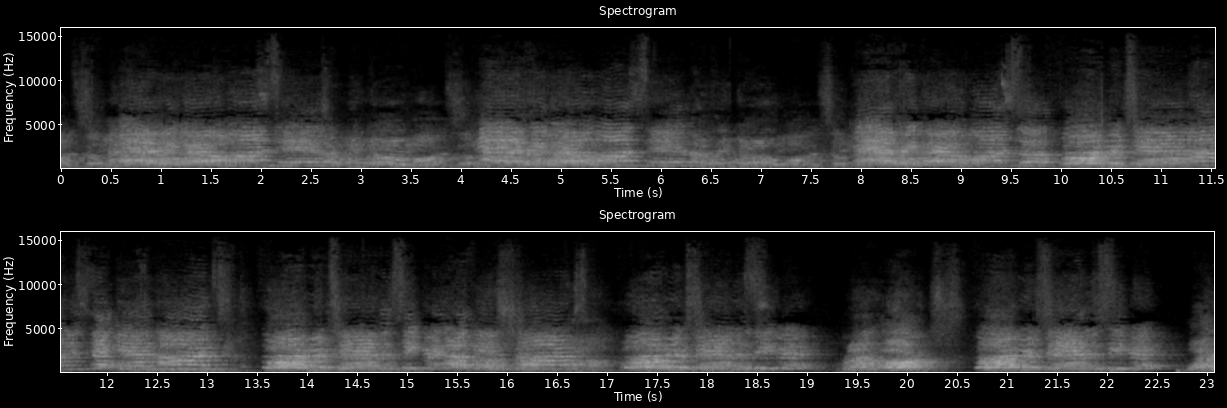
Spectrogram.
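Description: A mixed group of young voices singing together a cappella, in phrases broken by brief pauses; the phrases turn short and choppy near the end.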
